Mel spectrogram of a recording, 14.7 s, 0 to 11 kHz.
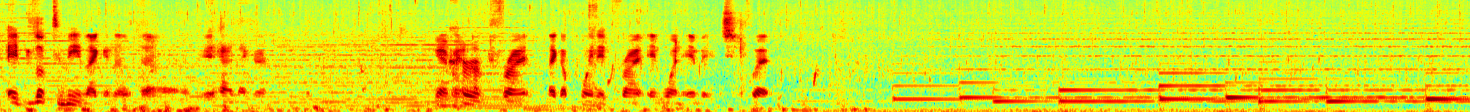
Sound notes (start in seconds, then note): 8.1 gentle music; 9.0 water bubbling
